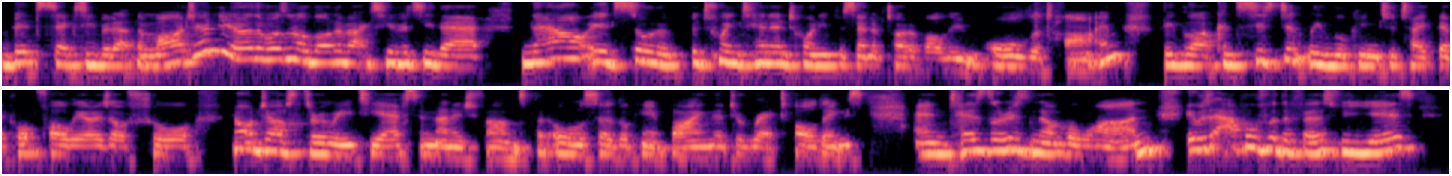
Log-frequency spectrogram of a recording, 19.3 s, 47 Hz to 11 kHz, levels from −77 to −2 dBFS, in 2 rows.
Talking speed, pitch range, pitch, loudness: 210 wpm, 165-220 Hz, 190 Hz, -21 LUFS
